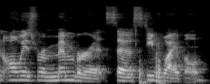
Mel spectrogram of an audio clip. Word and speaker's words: Wible: because like you said it's steve like bible this is a great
